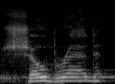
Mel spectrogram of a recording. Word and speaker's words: Shewbread: Again, I ask you, some of the young people may have heard this too, but anybody heard the term showbread before? Showbread, it's spelled in English Shewbread, all right?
